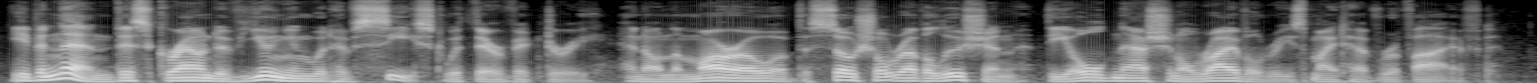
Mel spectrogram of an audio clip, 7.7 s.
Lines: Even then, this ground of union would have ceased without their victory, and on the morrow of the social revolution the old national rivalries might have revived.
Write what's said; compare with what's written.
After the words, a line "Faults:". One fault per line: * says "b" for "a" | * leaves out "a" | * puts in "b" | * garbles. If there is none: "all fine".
Even then, this ground of union would have ceased with their victory, and on the morrow of the social revolution the old national rivalries might have revived.
Faults:
* says "with" for "without"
